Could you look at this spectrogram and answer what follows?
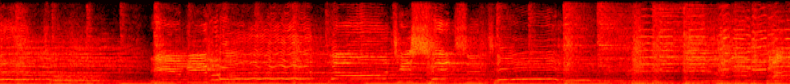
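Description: A male pop singer sings a ballad, holding wavering notes with vibrato, backed by a live orchestra with a steady bass line and drums.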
